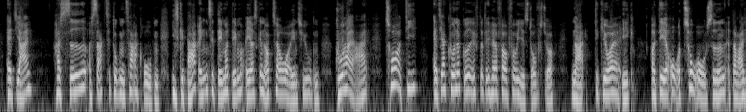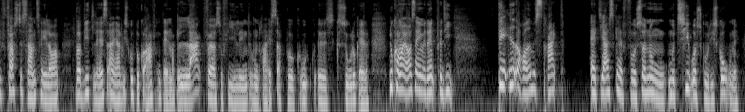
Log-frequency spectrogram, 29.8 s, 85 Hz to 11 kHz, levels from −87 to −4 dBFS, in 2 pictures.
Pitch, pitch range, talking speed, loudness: 175 Hz, 150-200 Hz, 215 wpm, -28 LUFS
